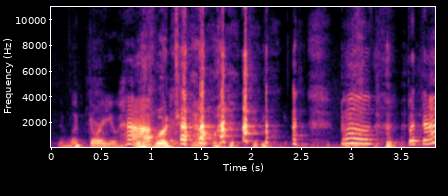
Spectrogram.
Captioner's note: laughing; laughs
